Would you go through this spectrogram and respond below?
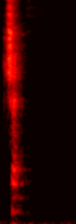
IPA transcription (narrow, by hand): t͡ʃe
